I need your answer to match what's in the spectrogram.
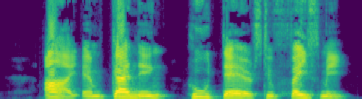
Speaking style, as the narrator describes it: At the head of Dongwu's fleet, a general shouted

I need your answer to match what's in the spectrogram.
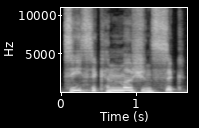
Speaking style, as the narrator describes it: she whimpered

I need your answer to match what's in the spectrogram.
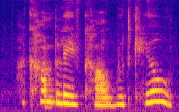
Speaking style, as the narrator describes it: she sobbed

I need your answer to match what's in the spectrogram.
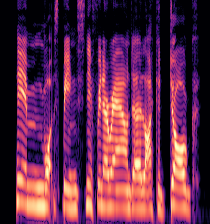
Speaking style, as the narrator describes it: the old woman snarled

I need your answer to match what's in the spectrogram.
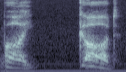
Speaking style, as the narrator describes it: He cried

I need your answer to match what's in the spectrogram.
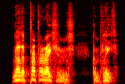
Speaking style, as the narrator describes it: growled Khoisan, his voice still thick with the last few lingering traces of the cornate demon that had briefly surfaced from inside him

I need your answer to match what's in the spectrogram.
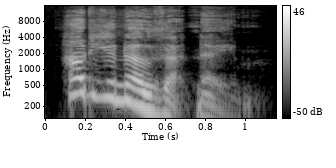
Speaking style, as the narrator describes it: She snapped

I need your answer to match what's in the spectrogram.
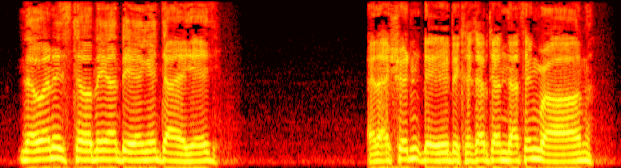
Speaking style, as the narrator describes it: Nitwit Nero whined

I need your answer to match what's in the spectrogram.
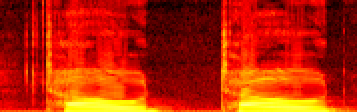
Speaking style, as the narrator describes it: shouted Frog

